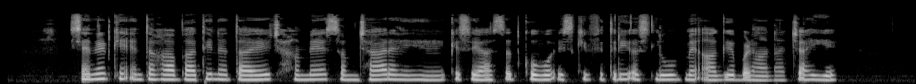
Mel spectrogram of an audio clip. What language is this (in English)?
Urdu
